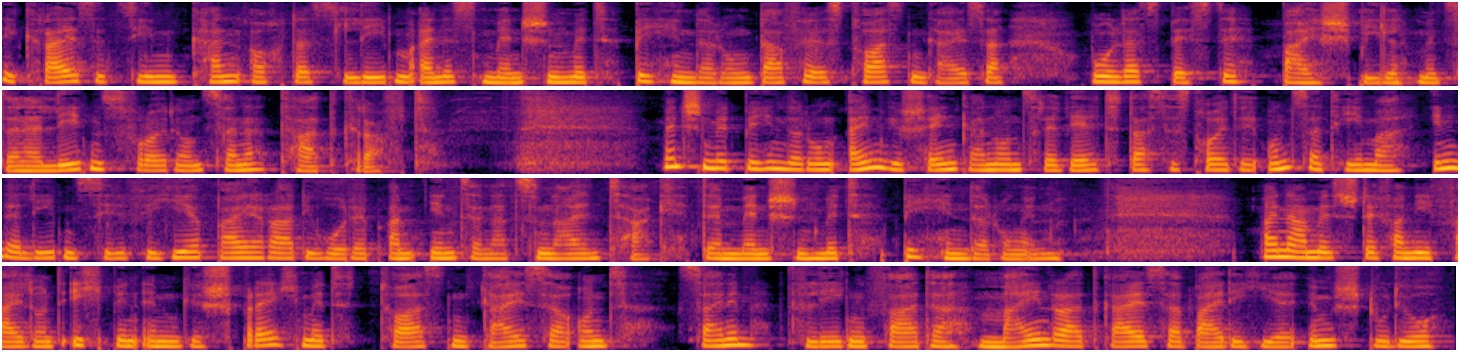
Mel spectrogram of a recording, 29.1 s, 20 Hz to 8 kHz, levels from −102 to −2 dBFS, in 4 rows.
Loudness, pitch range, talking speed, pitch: -25 LUFS, 170-190 Hz, 155 wpm, 180 Hz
